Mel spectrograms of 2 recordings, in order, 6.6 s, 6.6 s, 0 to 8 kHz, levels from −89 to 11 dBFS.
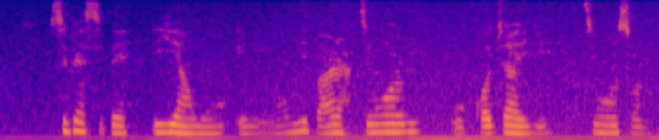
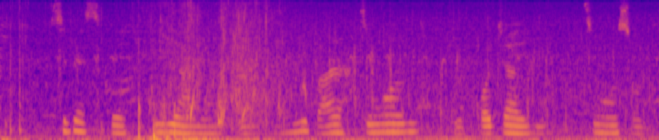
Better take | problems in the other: first | background sound (Bird / Fowl); as loud as the speech

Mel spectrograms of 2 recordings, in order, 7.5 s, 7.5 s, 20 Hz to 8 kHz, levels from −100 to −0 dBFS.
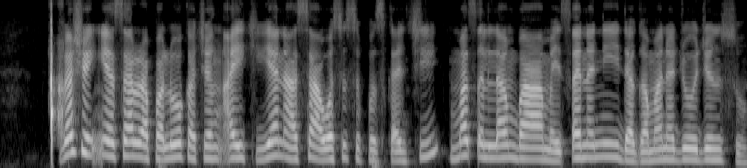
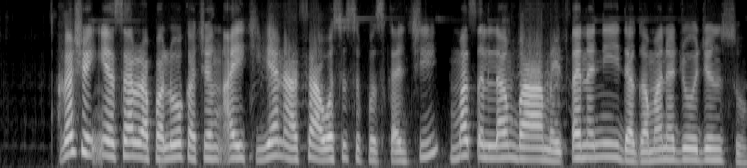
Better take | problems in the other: first | noise reduction (neural separator model SepFormer DNS4)

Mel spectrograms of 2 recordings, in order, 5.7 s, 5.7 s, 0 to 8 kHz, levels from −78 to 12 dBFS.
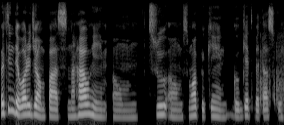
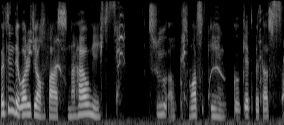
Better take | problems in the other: first | noise reduction (neural diffusion model UNIVERSE++)

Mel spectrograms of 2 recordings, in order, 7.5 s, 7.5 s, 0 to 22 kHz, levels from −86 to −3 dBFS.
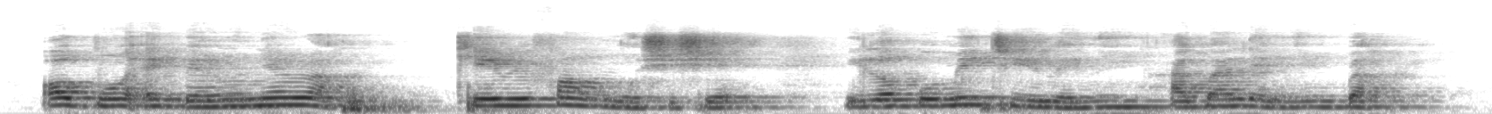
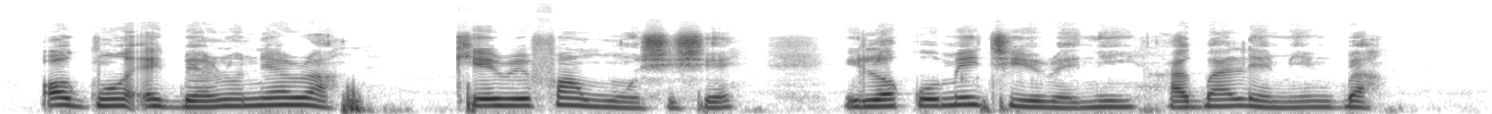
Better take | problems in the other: second | room echo; dies away in 0.8 s

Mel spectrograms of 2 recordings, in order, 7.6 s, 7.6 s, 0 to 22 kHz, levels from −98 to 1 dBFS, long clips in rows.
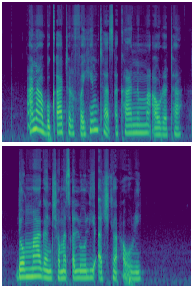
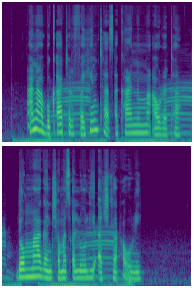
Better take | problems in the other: first | background sound (Livestock, farm animals, working animals); 13 dB below the speech

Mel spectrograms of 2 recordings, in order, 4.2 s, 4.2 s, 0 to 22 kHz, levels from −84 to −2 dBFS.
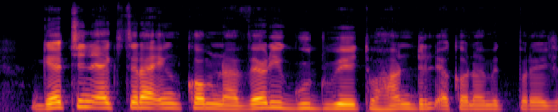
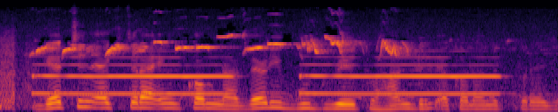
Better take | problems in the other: first | background sound (Wind instrument, woodwind instrument + Bird vocalization, bird call, bird song); 4 dB above the speech

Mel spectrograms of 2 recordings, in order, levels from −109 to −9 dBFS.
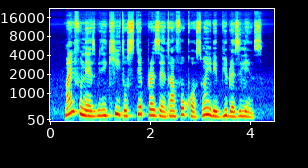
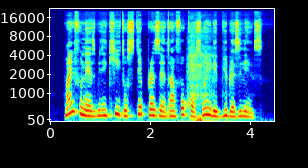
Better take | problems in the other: first | noise reduction (neural mask model DeepFilterNet 3)

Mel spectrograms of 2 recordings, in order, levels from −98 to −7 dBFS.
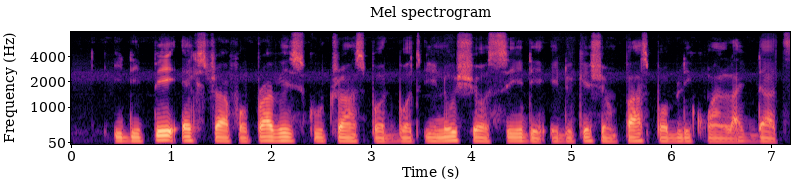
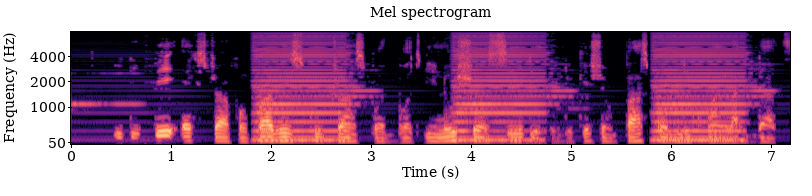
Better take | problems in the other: first | noise reduction (classical method spectral subtraction)

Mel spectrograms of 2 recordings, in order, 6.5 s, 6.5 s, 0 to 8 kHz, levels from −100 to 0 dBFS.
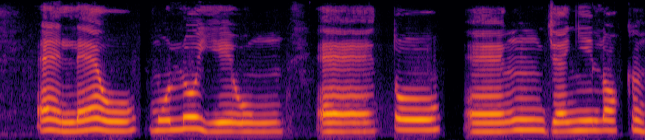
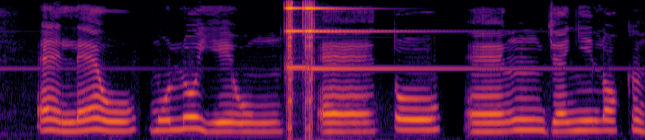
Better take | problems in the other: first | background sound (Bicycle bell); 4 dB above the speech

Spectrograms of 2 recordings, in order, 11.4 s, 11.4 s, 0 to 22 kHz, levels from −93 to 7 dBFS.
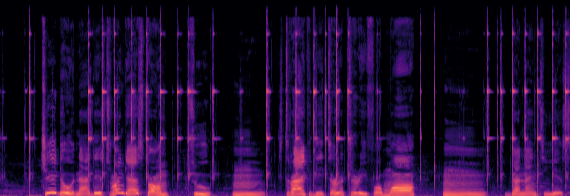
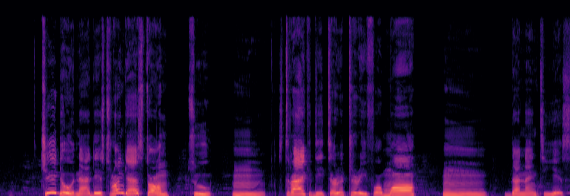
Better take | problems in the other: second | background sound (Bicycle bell); 13 dB below the speech

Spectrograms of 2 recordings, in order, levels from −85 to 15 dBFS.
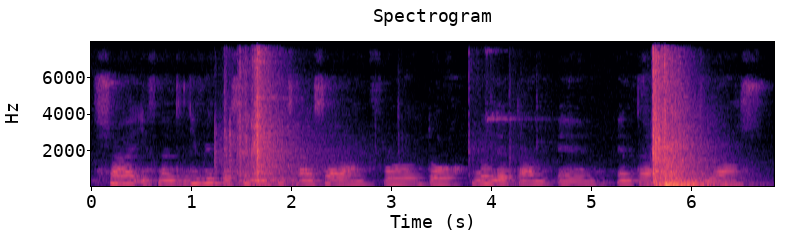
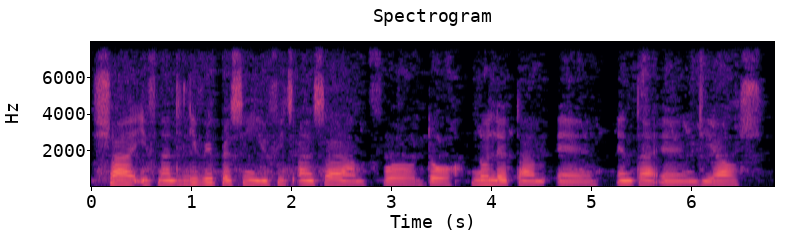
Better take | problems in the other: second | background sound (Slam); 5 dB above the speech // room echo; dies away in 0.4 s

